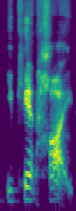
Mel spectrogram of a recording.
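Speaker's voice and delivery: ordinary talk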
